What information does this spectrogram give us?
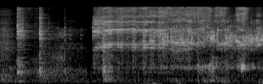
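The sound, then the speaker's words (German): A couple of sharp mechanical clicks, then an espresso machine's steam wand, on its boost function, bursts on with a loud, steady high-pitched hiss that continues unbroken to the end as it froths milk. “Also die Boost-Funktion funktioniert super. Ja. Du hast jetzt richtig Dampf.”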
